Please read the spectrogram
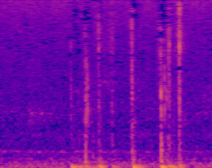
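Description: Computer keyboard being typed on: a quick run of about five keystrokes starting just under a second in.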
